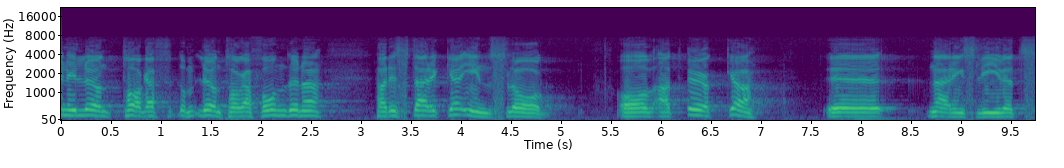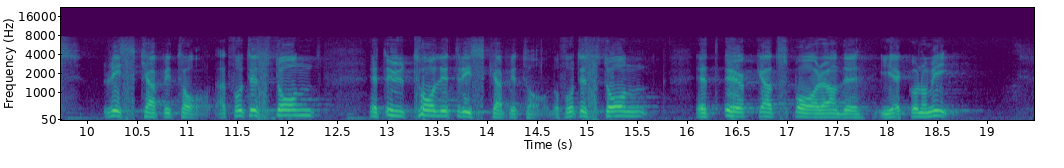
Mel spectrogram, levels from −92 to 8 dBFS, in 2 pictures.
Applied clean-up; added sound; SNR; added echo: none; none; none; none.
